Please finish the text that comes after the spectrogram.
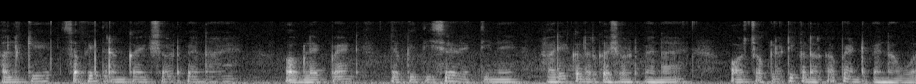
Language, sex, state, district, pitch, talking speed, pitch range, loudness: Hindi, male, Uttar Pradesh, Jyotiba Phule Nagar, 110 Hz, 195 wpm, 105-115 Hz, -23 LUFS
